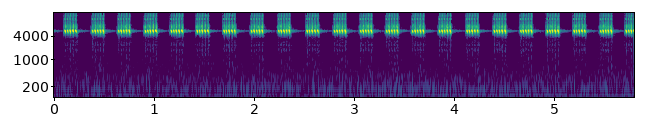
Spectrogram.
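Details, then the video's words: Night chorus of crickets captured live on a Sony PCM D100: sharp high-pitched chirps pulsing regularly, nearly four per second, clean and uninterrupted against a silent background. "Cricket Chirp Sound - Cricket Sounds at Night"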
